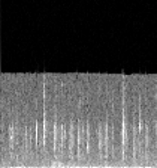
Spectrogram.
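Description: Typing on a computer keyboard: a run of quick, unevenly spaced keystrokes.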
